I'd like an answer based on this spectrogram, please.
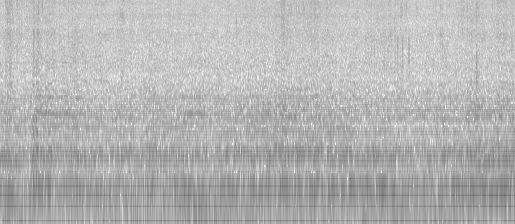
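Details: Honey bees working inside an open hive on a fine, sunny day, microphone slid down among them: a steady dense hum with layered low tones, constant throughout with faint wind.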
